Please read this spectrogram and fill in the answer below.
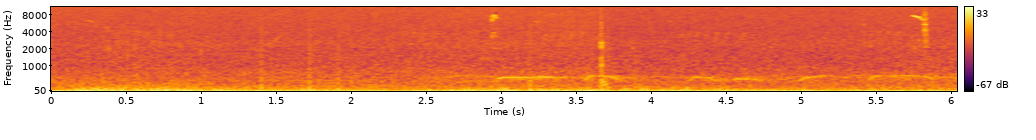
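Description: Wind buffeting the nest camera's microphone, a steady rumbling hiss. Over it, from about halfway, a faint low wavering tone repeats in short arcs, with a few faint high bird chirps and a single short click.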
